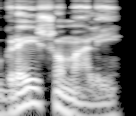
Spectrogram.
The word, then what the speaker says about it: Grace O'Malley: Fue exactamente en este entorno implacable donde nació Grace O'Malley, pronunciado Grace O'Malley, la heroína que se convertiría en la peor pesadilla de la corona británica.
